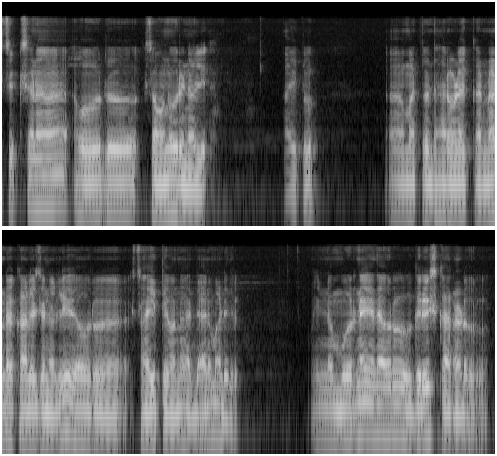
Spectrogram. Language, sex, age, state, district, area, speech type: Kannada, male, 30-45, Karnataka, Chikkaballapur, urban, spontaneous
